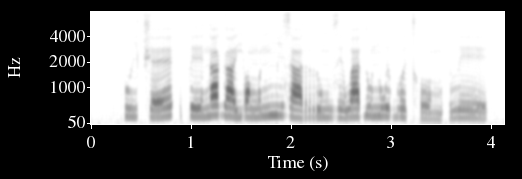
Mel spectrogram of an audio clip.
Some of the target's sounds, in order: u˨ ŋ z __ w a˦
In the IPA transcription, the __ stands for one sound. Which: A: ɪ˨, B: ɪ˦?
A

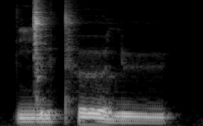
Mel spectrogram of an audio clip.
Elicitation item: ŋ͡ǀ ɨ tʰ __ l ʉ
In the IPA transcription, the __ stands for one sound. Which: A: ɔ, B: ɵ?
B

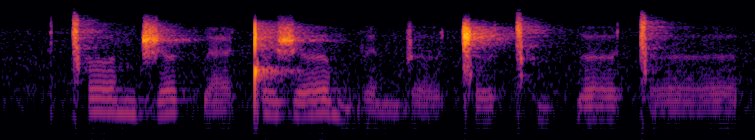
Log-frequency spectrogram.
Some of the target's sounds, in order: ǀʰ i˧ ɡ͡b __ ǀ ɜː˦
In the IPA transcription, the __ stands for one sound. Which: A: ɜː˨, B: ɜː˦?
B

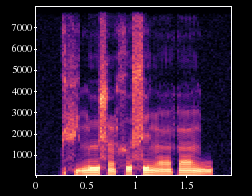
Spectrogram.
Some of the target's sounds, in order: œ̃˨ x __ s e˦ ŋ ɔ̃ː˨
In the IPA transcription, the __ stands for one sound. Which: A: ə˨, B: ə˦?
A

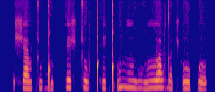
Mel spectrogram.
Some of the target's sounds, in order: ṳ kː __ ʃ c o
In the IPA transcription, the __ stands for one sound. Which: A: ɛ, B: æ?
A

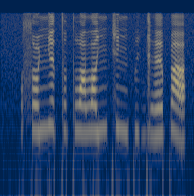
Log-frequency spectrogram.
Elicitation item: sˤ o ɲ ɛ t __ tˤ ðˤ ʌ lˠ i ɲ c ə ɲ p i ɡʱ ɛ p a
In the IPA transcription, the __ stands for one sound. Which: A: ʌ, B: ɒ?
A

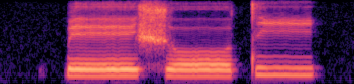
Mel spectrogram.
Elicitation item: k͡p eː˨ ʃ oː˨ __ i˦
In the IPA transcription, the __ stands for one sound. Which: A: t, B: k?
A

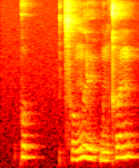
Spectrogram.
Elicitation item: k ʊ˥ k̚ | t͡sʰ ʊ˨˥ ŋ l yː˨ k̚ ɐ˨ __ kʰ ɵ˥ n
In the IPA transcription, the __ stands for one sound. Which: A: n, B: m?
A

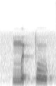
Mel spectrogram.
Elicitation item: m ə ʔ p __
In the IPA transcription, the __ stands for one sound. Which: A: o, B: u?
A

